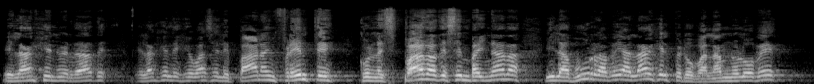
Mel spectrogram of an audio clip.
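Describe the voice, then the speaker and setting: A male pastor preaching a sermon, animated and acting out the voices he quotes. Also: high-pitched, normal speed.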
